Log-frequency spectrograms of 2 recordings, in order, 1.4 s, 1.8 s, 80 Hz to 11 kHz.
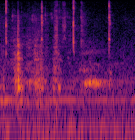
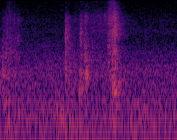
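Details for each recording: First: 2000 Jeep Cherokee XJ after flasher replacement, ignition on, turn signal on: crisp clicks in pairs about every third of a second, still flashing steadily two minutes later, previously stopped within 30 seconds. Finding: normal turn signal flasher operation. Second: 2000 Jeep Cherokee turn signal: a few light flasher relay clicks, then faint scattered ticks, blinking only 1–3 times before stopping, both sides, lights or brake on or off; suspected failing flasher, possibly switch or wiring.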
